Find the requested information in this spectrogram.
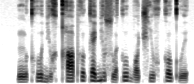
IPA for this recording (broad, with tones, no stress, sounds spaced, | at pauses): ŋ ʊ˩ kʰ u˧ bʲ e˩ xʷ qʰ a˧ pʰ ʊ˥ k ɛ˥ bʲ ʊ˥ sʷ a˩ k u˥ b ɔ˩ t͡ʃʰ i˧ xʷ k o˥ kʷʼ ɪ˩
